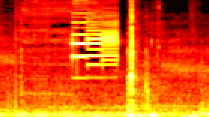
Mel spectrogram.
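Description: A brief electronic chime or beep of several high tones at once, lasting about half a second, followed by a sharp click.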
